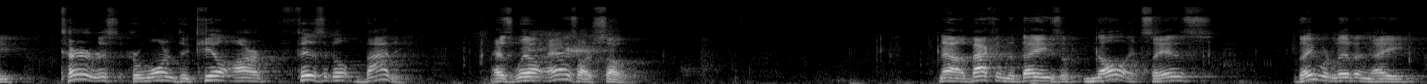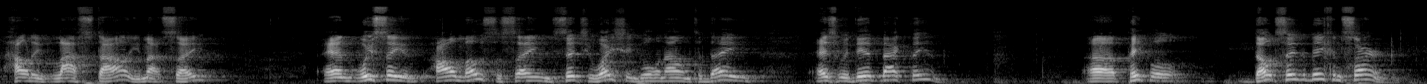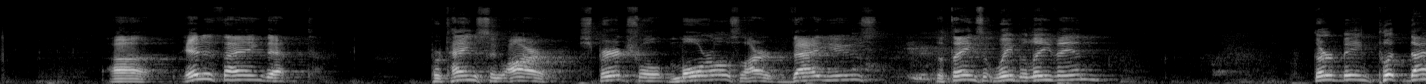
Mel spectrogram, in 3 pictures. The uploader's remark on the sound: Audio Recording of Worship service at Persia Methodist Church in Rogersville, TN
